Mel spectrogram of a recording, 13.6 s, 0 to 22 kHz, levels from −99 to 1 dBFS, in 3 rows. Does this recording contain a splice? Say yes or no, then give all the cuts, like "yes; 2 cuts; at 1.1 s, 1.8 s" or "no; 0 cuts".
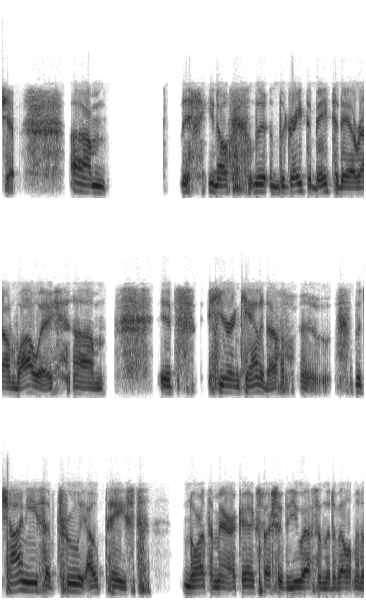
no; 0 cuts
